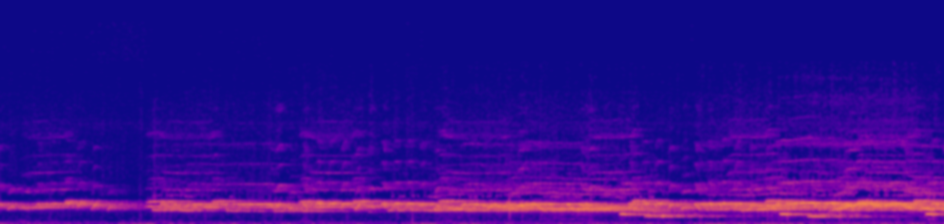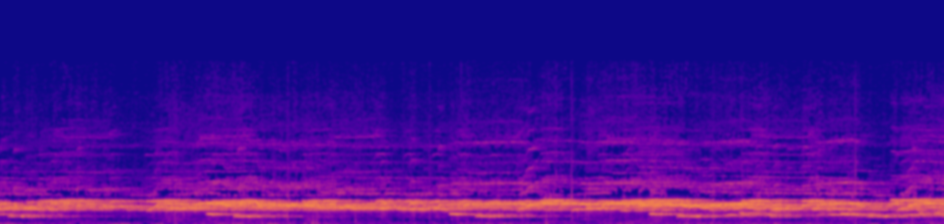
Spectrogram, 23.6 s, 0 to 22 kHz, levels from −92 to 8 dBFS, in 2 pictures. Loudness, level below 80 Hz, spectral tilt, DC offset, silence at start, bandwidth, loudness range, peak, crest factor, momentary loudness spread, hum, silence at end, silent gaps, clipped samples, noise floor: -21 LUFS; -60 dBFS; 1 dB/octave; under 0.1%; 0 s; 12.5 kHz; 10 LU; -8 dBFS; 14 dB; 13 LU; none; 0 s; none; under 0.1%; -45 dBFS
